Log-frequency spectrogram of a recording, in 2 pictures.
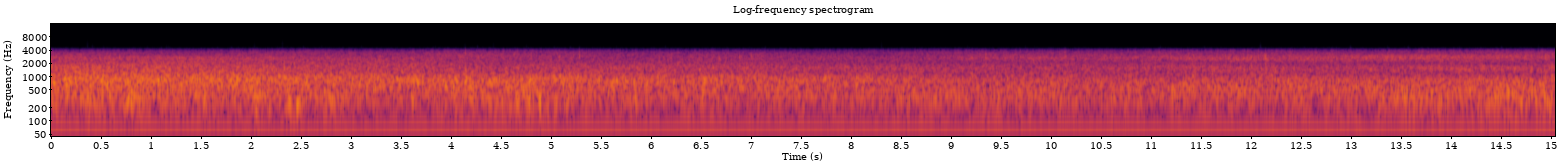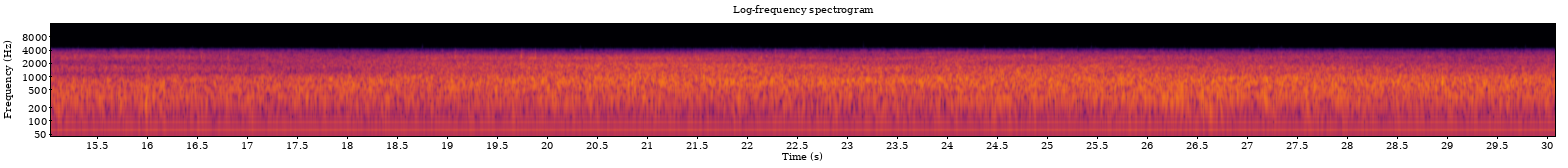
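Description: Steady, even rushing noise with no distinct events, slightly softer around the middle.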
